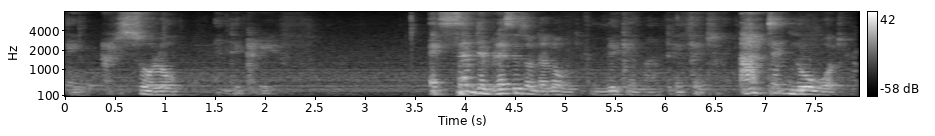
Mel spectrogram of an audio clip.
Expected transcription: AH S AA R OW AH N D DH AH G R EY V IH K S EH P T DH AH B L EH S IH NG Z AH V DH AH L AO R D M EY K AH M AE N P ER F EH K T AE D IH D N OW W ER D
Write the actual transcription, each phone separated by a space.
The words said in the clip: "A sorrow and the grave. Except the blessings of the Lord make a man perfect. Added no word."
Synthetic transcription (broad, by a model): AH S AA L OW AH N D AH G R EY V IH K S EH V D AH B L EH S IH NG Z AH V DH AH L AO W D M EY K AH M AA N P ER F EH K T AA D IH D N OW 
